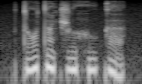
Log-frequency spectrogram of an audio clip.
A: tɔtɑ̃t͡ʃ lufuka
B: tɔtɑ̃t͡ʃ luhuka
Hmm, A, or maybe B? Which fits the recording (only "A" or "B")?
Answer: B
